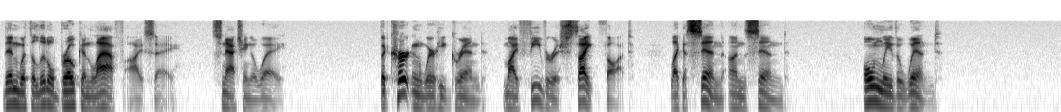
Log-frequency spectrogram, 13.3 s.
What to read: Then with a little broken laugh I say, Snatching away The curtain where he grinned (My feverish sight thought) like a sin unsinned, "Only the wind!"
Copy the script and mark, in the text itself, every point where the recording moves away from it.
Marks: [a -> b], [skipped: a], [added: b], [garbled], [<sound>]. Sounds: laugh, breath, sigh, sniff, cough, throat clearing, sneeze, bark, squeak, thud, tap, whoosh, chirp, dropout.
Then with a little broken laugh I say, Snatching away The curtain where he grinned (My feverish sight thought) like a sin unsinned, "Only the wind!"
